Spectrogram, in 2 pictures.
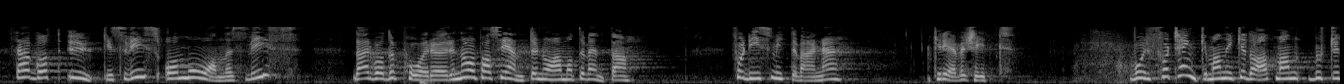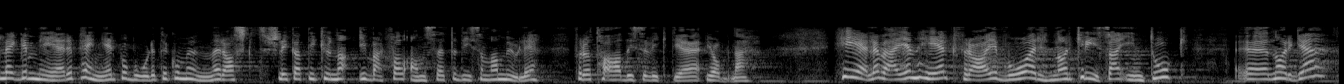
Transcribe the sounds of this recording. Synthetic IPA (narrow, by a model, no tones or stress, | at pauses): d̪̥ɛhɑɾɡɔt̪ːʉːkəsʋiːsɔmoːnəsʋiːs | d̪æɾboːd̪əpʰoːɾøːɾənəɔpʰɑsɪɛnt̪əɳoːhɑmɔt̪ːəʋɛnt̪ə | fɔɖiːsmɪt̪ːəʋæɳə | kʰɾeːʋəʂɪt̪ː | ʋʊɾfɔʈʰɛŋkəmɑnɪkːəd̪ɑːɑt̪mɑnbʉʈːəlɛɡːəmeːɾəpʰɛŋːəɾpʰɔbuːɖət̪ɪlkʊmʉːnənəɾɑskt̪ʂɭiːkɑt̪̚d̪ɪkʉnːəɪʋæʈːfɑlːʔɑnsɛt̪ːəd̪ɪsɔmʋɑɾmʉːlɪ | fɔɾɔt̪ʰɑːd̪ɪsːəʋɪkt̪ɪəjɔbənə | heːləʋæɪənɦeːlt̪fɾɑːɪʋoːɾnɔɾkʰɾiːsɑʔɪnt̪uːk | nɔɾɡə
